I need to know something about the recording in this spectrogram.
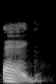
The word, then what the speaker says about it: egg: It should rhyme with ebb, egg, ebb, but it doesn't, right? It does not. But it does rhyme with hay, egg, egg, egg, hay, a, or you could just say I guess. Egg, egg, egg. It rhymes better, with A than ebb.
